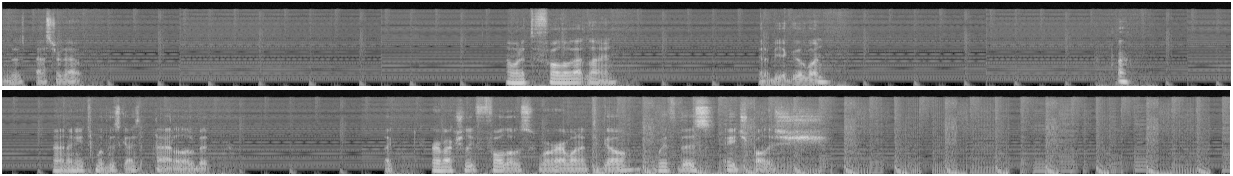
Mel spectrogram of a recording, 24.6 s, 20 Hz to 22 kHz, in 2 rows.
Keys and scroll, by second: 13.2 s, 13.8 s, 24.1 s.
